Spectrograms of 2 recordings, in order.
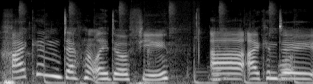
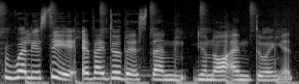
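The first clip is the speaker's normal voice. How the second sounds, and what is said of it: Put-on Russian accent. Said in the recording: “More of a Russian one. I think it's kind of Russian... I can definitely see that is some sort of Russian accent.”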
